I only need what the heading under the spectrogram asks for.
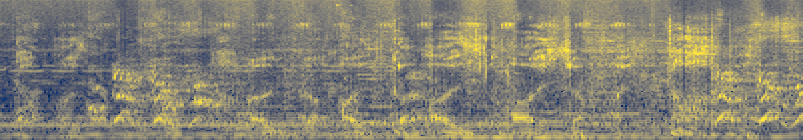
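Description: Boogie, a bush dog adopted by saxophonist Barney, barks and yips excitedly again and again, loud, with high whiny yelps mixed among the barks over a steady low hum throughout.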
